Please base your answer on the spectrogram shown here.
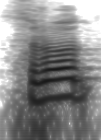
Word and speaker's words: স্রোত: স্রোত যদি লিখি, উচ্চারণটা হবে স্রোত। কারণ কি? এই যে দন্ত স হসন্ত যোগ র, রফলা রয়েছে, ফলে এখানে একটা হসন্ত হবে, কারণ বানানে হসন্ত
